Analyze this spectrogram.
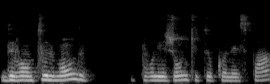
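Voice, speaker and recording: Over a silent background in a very clean recording, a woman speaks with a dark, mellow tone at medium pitch. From born outside Korea, third-generation Korean. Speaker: live stream host, cosmetics business owner. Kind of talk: casual live interview. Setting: Instagram live. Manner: hesitant, many fillers.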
